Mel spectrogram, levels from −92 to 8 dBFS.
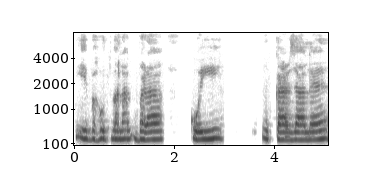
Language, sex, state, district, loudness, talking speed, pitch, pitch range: Hindi, female, Bihar, Begusarai, -25 LUFS, 80 wpm, 210 Hz, 205-220 Hz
